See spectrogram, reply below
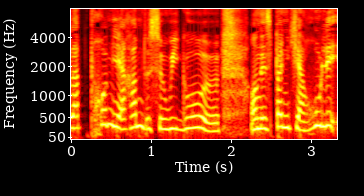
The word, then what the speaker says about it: Ouigo: Ici aussi, ça se prononce Ouigo.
